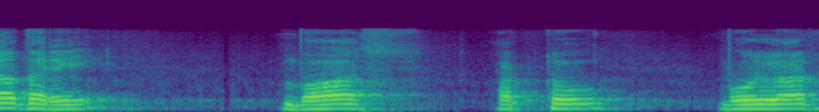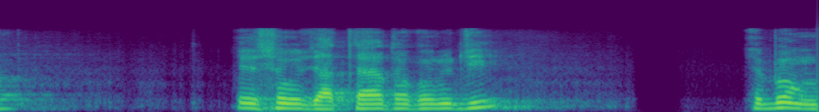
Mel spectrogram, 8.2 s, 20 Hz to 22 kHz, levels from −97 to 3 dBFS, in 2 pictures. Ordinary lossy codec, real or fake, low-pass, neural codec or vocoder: none; fake; none; codec, 16 kHz, 16 kbps, FreqCodec, smaller model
